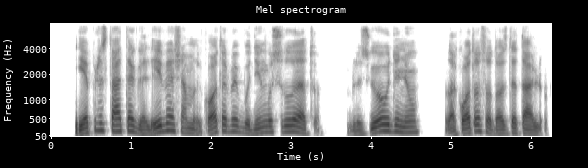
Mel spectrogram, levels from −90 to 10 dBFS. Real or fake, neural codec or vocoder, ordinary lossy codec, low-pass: real; none; Opus, 64 kbps; 7.2 kHz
